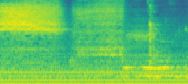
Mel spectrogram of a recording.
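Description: A short hissing breath lasting under a second, then a faint click near the end, over a steady low electrical hum.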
